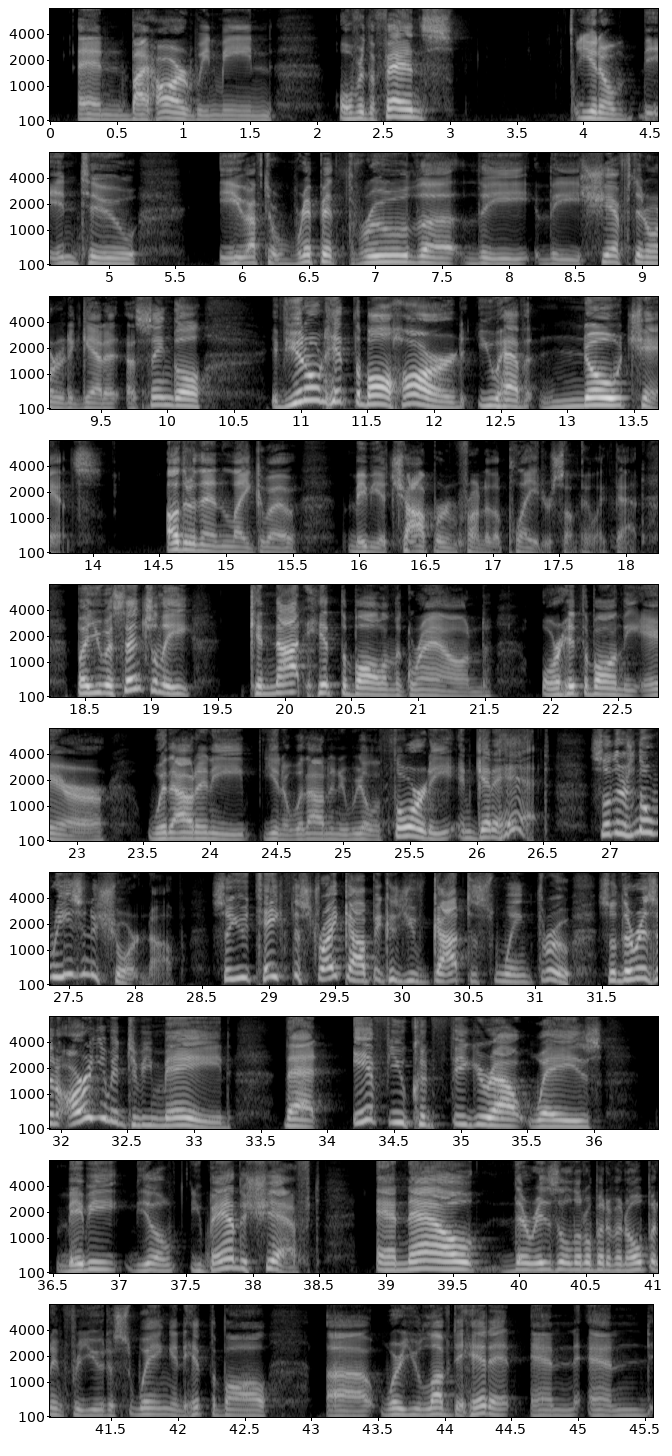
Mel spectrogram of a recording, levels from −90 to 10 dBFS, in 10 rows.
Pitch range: 140-195 Hz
